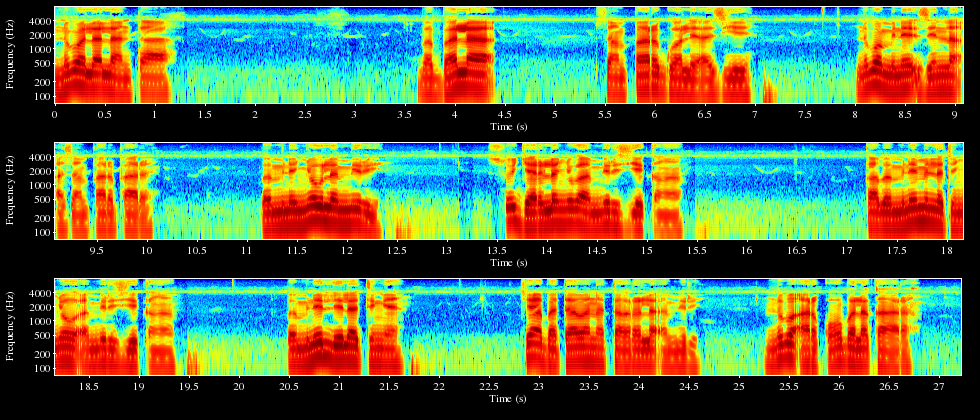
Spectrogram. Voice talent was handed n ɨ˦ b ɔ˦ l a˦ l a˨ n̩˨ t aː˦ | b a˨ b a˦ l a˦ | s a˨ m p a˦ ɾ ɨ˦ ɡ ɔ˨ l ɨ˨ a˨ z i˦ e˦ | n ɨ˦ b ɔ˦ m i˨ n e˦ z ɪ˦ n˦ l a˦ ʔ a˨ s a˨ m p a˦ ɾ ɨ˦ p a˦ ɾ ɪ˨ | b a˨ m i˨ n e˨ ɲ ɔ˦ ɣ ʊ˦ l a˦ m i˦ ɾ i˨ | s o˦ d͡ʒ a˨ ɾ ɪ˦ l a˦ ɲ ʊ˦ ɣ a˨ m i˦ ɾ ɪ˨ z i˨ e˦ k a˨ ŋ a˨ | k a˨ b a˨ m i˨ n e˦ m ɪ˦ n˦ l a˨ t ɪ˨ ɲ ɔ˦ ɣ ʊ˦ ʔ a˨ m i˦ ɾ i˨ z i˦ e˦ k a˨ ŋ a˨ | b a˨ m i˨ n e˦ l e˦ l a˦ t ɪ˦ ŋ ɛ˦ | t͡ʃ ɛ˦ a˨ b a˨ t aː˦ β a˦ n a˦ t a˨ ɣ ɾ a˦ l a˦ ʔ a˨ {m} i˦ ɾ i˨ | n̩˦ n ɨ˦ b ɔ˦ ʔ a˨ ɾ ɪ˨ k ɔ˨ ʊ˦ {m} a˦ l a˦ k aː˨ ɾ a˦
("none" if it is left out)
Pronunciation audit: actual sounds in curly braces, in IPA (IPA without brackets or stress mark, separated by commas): m, b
